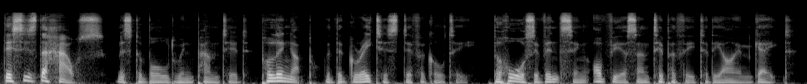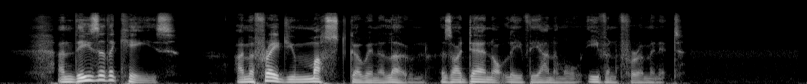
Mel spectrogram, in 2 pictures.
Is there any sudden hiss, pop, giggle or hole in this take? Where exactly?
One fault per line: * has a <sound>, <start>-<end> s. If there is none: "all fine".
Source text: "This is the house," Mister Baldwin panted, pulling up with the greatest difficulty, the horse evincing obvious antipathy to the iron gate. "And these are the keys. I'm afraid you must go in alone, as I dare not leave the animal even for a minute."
all fine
